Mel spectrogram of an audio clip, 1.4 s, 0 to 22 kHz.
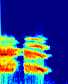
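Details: Rooster next door crowing at 12:12 on 23/01/2568: the loud tail of a crow in two strained, harmonic-rich phrases, the last falling away, then silence.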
